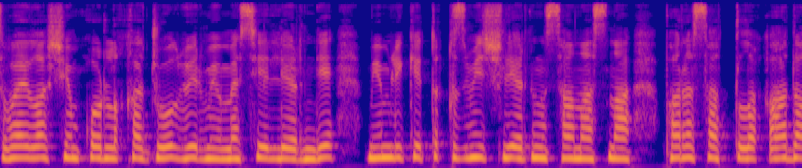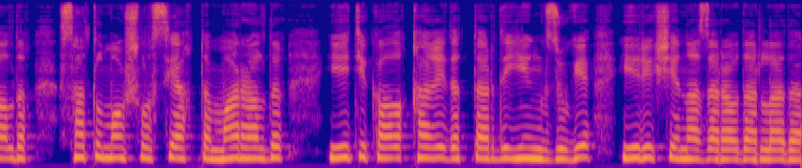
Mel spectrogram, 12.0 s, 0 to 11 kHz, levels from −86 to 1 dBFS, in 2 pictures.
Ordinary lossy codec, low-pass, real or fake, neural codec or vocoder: none; 9.9 kHz; real; none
